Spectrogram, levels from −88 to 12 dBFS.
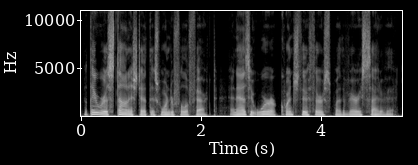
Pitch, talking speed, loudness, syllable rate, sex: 140 Hz, 235 wpm, -17 LUFS, 6.3 syllables/s, female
